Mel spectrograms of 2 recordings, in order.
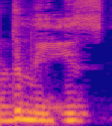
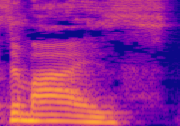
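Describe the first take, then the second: First: It is said in an imitated character accent. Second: It is said in the speaker's ordinary accent.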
